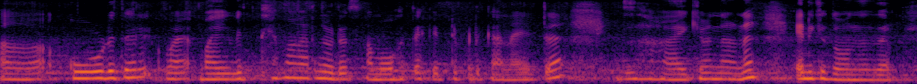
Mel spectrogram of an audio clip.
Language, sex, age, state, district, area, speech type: Malayalam, female, 18-30, Kerala, Idukki, rural, spontaneous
